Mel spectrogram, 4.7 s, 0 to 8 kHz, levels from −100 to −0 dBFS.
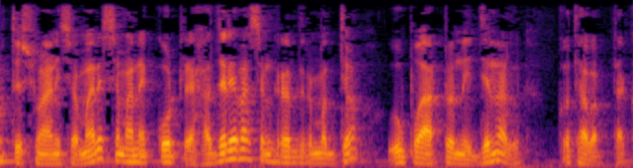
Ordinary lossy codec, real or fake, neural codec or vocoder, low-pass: none; real; none; 7.2 kHz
